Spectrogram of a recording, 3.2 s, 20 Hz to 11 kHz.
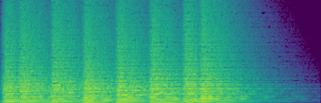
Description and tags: Jingle Win 00
An otherworldly synthesizer winning jingle sound to be used in sci-fi games. Useful for when finishing levels, big power ups and completing achievements.
achivement, celebrate, complete, futuristic, game, gamedev, gamedeveloping, games, gaming, high-tech, indiedev, indiegamedev, jingle, science-fiction, sci-fi, sfx, video-game, videogames, win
